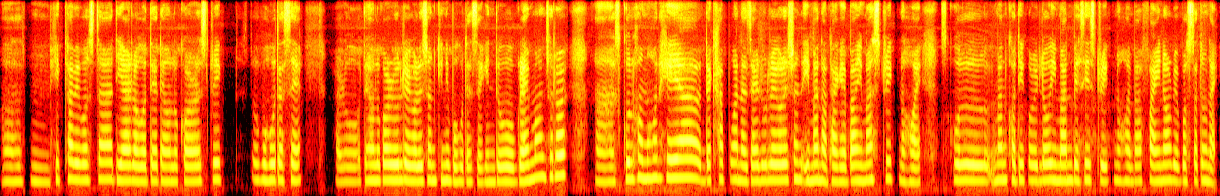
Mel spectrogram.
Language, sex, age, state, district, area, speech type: Assamese, female, 18-30, Assam, Biswanath, rural, spontaneous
